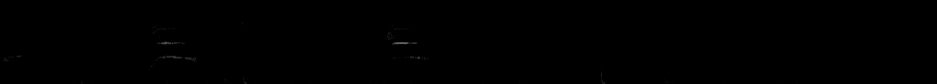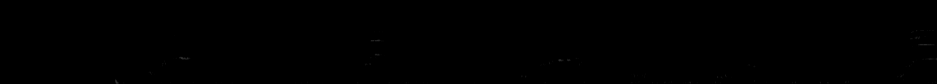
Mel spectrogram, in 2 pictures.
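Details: A newborn kitten, just after birth, gives thin, high-pitched mews that rise and fall at irregular intervals, and yawns.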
